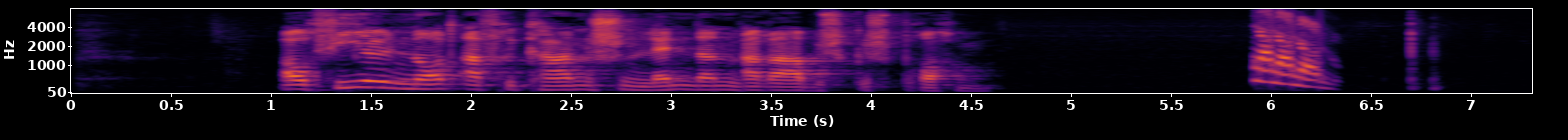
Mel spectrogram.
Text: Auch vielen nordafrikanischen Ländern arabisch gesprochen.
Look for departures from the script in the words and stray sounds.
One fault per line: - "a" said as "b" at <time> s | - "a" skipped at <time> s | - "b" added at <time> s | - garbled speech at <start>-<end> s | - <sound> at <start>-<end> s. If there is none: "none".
- chirp at 5.9-6.3 s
